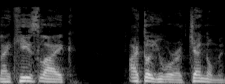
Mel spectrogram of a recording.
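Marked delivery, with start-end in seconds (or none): 1.3-2.3 flustered, fast, furious, angry outburst. Retelling how a confronted government official reacted, imitating someone furious. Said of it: "that guy gets so mad".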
